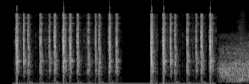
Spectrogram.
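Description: Rapid typing: a burst of quick, sharp key clicks lasting about a second, a short pause, then a second, shorter burst.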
